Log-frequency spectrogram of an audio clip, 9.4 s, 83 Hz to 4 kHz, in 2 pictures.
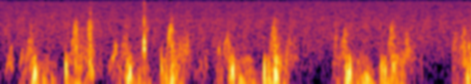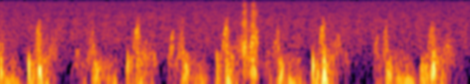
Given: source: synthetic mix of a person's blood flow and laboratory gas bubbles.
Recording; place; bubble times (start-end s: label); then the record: Doppler ultrasound of blood flow; precordium
0.86-0.96 s: bubbles
1.41-1.49 s: bubbles
4.66-4.78 s: bubbles
7.12-7.30 s: bubbles
From the record:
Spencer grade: 2 (many but less than half of the cardiac periods contain bubble signals, singularly or in groups); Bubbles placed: only in the low amplitude regions of the cardiac cycle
